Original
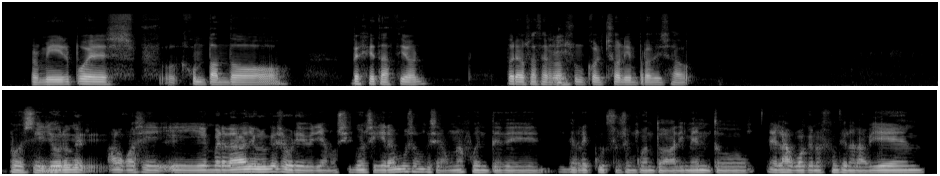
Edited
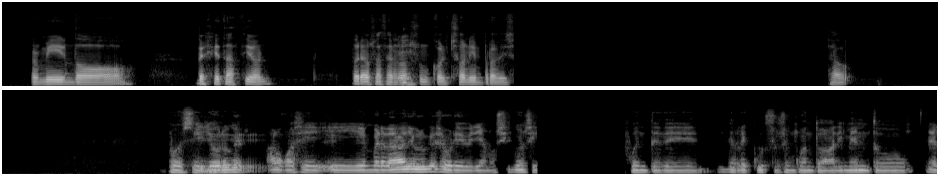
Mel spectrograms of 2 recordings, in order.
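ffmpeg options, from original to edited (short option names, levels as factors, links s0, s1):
-filter_complex "[0:a]asplit=5[s0][s1][s2][s3][s4];[s0]atrim=end=0.632[s5];[s1]atrim=start=2.178:end=6.67,asetpts=PTS-STARTPTS,afade=t=out:st=4.488:d=0.004:c=hsin,apad=pad_dur=3.14[s6];[s2]atrim=start=6.67:end=13.12,asetpts=PTS-STARTPTS,afade=t=in:d=0.004:c=hsin,afade=t=out:st=6.446:d=0.004:c=hsin[s7];[s3]atrim=start=13.12:end=14,asetpts=PTS-STARTPTS,volume=0[s8];[s4]atrim=start=14,asetpts=PTS-STARTPTS,afade=t=in:d=0.004:c=hsin[s9];[s6][s7][s8][s9]concat=n=4:v=0:a=1[s10];[s5][s10]acrossfade=d=0.004:c1=hsin:c2=hsin"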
